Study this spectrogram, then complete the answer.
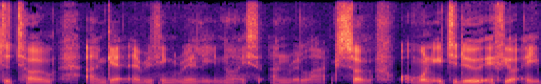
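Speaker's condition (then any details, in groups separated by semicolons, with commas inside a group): No condition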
